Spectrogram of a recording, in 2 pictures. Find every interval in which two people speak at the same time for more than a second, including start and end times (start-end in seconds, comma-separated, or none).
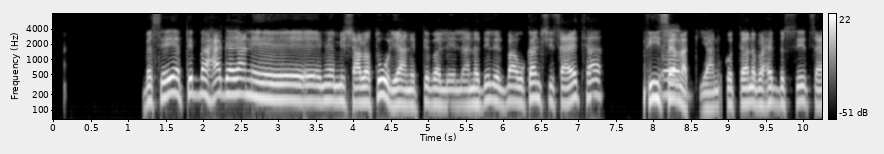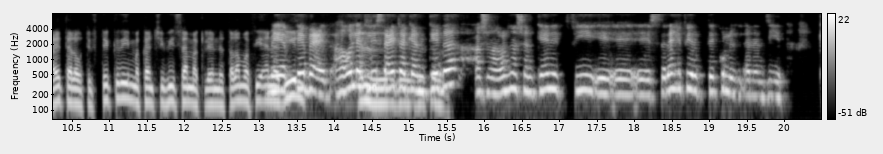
14.3-15.6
